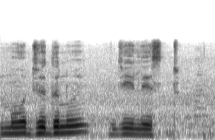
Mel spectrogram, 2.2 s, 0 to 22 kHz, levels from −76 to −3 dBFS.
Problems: constant background noise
